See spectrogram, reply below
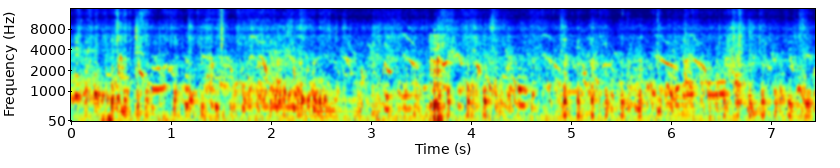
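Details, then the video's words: Native chickens kept in a backyard, feeding on grains during their daily meal; dense overlapping clucks and short rising chirps from many birds, with occasional sharp pecking knocks. "Chickens Pecking Grains in the Backyard"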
